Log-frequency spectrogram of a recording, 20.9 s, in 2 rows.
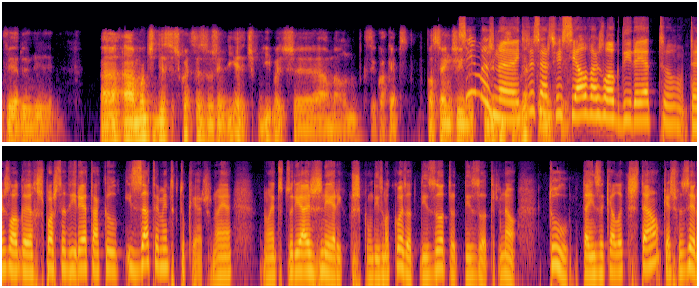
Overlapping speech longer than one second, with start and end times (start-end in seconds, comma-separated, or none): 6.8-8.6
